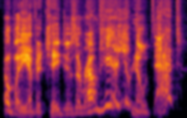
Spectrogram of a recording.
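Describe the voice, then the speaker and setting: A man's voice: on the high side, wildly swooping pitch, normal speed, bright, forceful tone, slightly rough, exaggerated voice. A man playing a jolly, scatterbrained, tipsy old uncle in a hammed-up play reading, rambling and exclaiming. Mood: amused.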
